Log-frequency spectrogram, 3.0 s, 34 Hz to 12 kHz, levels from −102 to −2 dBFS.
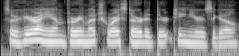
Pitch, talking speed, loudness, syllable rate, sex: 150 Hz, 240 wpm, -18 LUFS, 6.2 syllables/s, male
